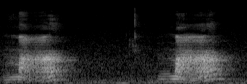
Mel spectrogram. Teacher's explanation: significa que la pronunciación baja y sube · la a baja y sube la pronunciación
